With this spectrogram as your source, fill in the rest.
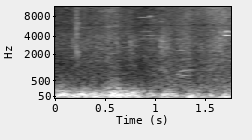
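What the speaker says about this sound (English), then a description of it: "It's really windy now." Strong wind during Hurricane Dorian aboard a liveaboard sailboat, a loud low rumbling buffet of gusts hitting the microphone in uneven surges, with the rush of moving air underneath.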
